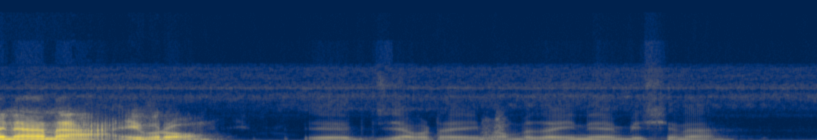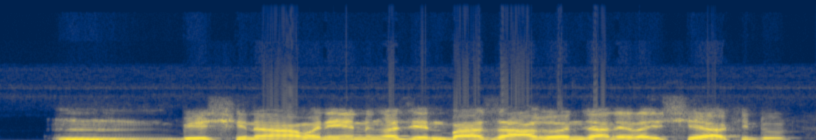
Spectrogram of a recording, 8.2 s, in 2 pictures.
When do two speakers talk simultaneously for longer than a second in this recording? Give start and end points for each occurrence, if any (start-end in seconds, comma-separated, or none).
none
